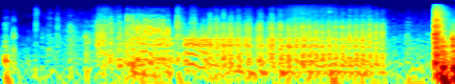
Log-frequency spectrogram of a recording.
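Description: Black vinyl seat upholstery creaking and rubbing as someone shifts their weight inside the car, with a click at the start and about a second and a half of steady rubbing.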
